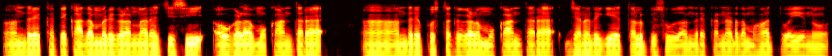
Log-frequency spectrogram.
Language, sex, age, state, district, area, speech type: Kannada, male, 30-45, Karnataka, Tumkur, urban, spontaneous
